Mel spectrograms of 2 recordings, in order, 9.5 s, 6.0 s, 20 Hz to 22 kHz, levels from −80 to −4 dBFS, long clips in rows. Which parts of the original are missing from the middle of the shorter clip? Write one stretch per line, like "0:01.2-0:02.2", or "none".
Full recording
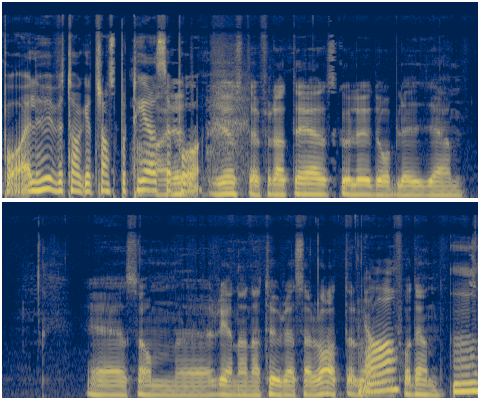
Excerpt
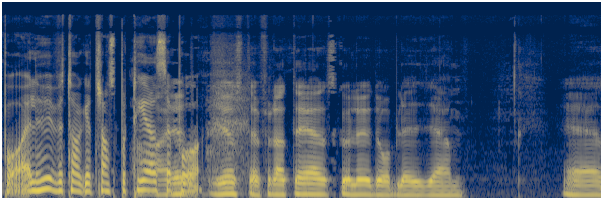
none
